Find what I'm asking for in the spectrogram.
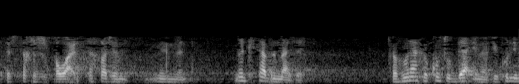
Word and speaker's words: المازري: المالكية عندهم كتاب هو كتاب المذهب لا قبله ولا بعده، ولذلك كل القواعد المستخرجة يرجعون لهذا الكتاب، وهو كتاب شرح التلقين للمازري، بعضهم ينطقه المازري وبعضهم ينطقه المازري، والأشهر بالفتح المازري.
